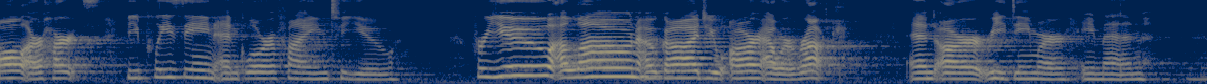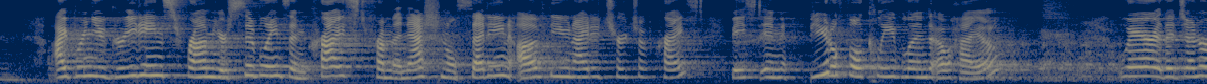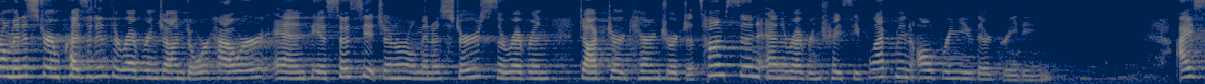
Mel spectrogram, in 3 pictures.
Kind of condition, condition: setting, large echoing room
